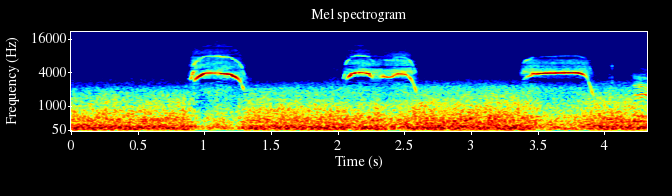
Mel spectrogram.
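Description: Three short, high whistles from a person, each ending in a falling slide, over a steady roar from the flood-filled gorge below.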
